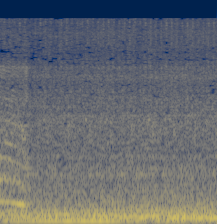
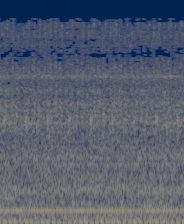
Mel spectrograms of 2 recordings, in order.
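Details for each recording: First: Engine idling with worn old Mitsuba radiator fan motor, stiff and rough to turn by hand; loud rough whirring roar over idle for two seconds then cuts to quieter hum; fan motor causing engine-bay noise, later replaced. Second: Engine idling after replacing the stiff, rough old Mitsuba radiator fan motor; smooth steady hum with airy fan rush, no rattle or scrape; engine quiet again, normal idle.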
